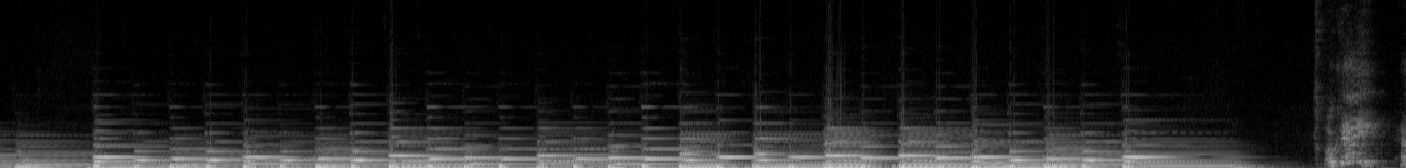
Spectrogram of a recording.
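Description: Piano playing the closing bars of a beginner-level duet accompaniment in a steady, even rhythm. About eight and a half seconds in, it ends on a held final chord that rings out and fades.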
